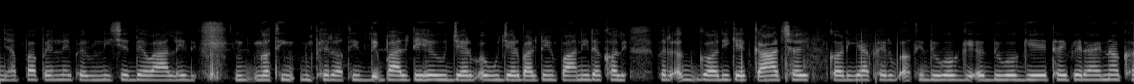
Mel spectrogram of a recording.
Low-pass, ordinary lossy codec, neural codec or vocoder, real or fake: none; none; none; real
